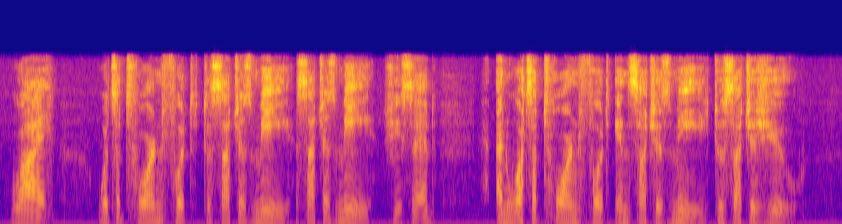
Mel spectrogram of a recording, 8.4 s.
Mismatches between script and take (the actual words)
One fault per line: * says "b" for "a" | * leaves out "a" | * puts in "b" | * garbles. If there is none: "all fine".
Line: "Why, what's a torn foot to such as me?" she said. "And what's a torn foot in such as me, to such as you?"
* puts in "such as me"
